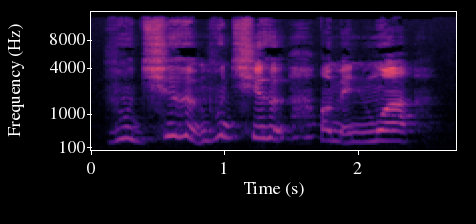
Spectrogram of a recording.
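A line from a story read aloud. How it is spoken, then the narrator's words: Sobbing. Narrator (French): sanglotait Catherine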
